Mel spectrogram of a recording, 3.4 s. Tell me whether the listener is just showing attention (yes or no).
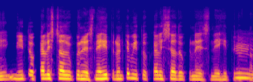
no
